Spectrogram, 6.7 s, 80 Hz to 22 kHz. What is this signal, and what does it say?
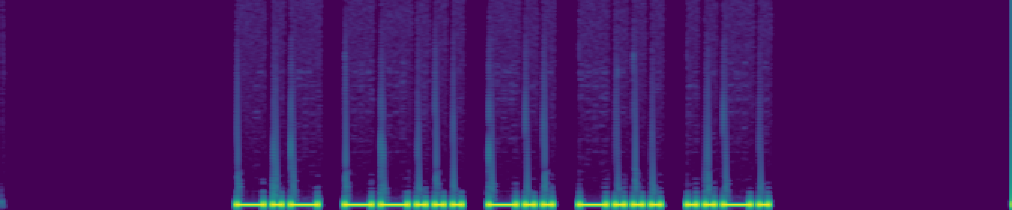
Morse code, heard as a keyed tone, about 21 wpm, 700 Hz. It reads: K7DBF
